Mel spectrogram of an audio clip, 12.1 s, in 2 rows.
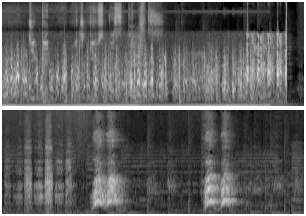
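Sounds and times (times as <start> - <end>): chicken clucking: 0.0 - 5.7
soft background music: 5.7 - 12.0
dog barking: 6.8 - 9.2, 10.0 - 11.8.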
